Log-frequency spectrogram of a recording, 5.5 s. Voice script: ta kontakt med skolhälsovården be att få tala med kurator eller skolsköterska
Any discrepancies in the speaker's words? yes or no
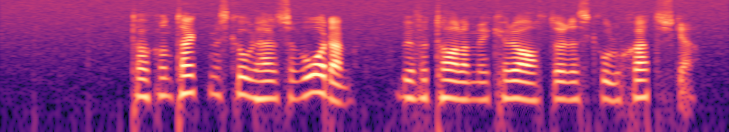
yes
